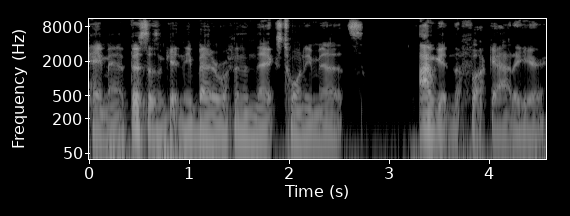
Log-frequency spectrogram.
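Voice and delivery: whispering. Telling how a movie was bad, repeating what he whispered to him: retelling a whisper. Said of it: "I whispered to him".

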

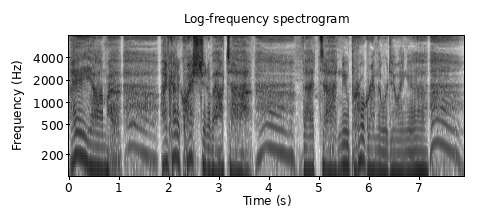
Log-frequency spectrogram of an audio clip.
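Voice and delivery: put-on winded, high, very slow, drawn-out uh. Imitating a coworker on calls: imitating someone out of breath. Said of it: "she literally is out of breath just talking".

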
